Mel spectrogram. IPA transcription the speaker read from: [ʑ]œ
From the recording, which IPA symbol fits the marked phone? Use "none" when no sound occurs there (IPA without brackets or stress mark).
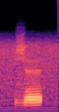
ʑ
